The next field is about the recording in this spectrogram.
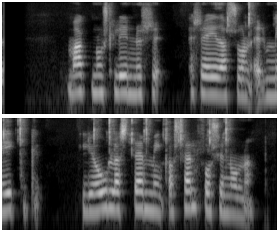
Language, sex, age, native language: Icelandic, male, 14, Icelandic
